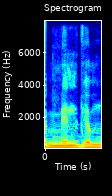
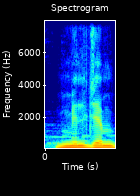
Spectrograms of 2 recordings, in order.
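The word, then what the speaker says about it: MİLGEM: ख्याल रहे कि मिल्गम दरअसल तुर्क जबान में नेशनल शिप को कहते हैं। गो के इस वर्ड को तुर्किया से बाहर मिल्जियम भी प्रोनाउंस किया जाता है।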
